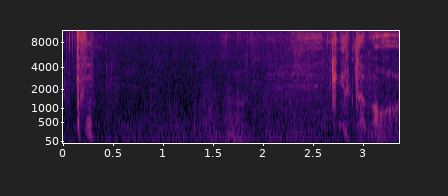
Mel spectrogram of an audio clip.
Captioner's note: laughs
